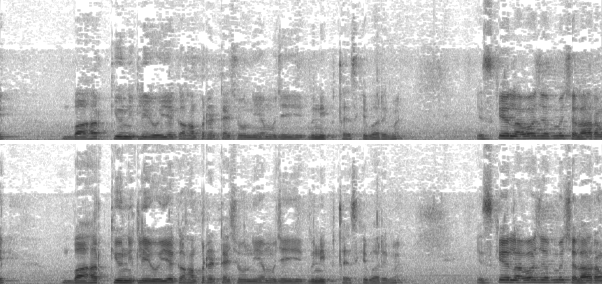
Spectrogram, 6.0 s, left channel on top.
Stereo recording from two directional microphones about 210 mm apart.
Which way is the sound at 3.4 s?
20° left (ahead or behind).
